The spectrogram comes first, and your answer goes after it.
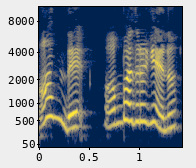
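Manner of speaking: high, drawn-out defiant comeback; defiant retort. Acted. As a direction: stretch it out high, daring them to object. Defiant retort in acted quarrel. (ಸವಾಲಿನ ಎಳೆದ ಎತ್ತರದ ದನಿ)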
